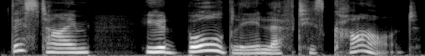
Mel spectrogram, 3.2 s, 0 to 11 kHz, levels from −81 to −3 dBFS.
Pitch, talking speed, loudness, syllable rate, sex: 250 Hz, 150 wpm, -18 LUFS, 3.4 syllables/s, female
